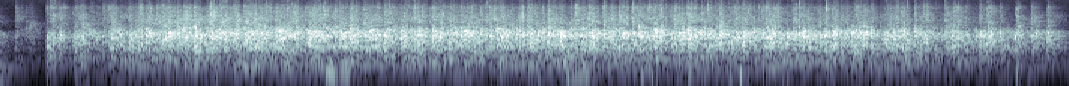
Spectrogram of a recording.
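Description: A crowd bursts into sustained applause, a dense wash of many hands clapping at steady loudness for several seconds before tapering off slightly at the end. No voices are heard.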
